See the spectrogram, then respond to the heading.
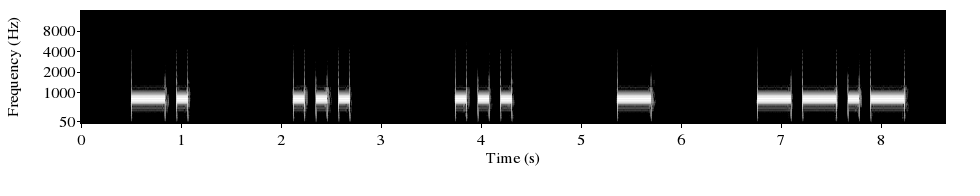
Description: Morse code, heard as a keyed tone, about 10 wpm, spaced as for 6 wpm, 800 Hz. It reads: NSSTQ
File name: LEZIONI / 4 Q1S ws 10wpm 2208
